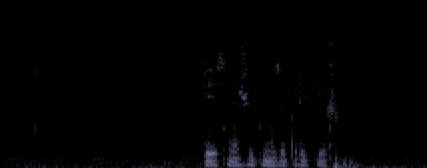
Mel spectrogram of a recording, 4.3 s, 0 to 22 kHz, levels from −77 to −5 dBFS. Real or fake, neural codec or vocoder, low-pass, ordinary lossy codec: real; none; none; none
